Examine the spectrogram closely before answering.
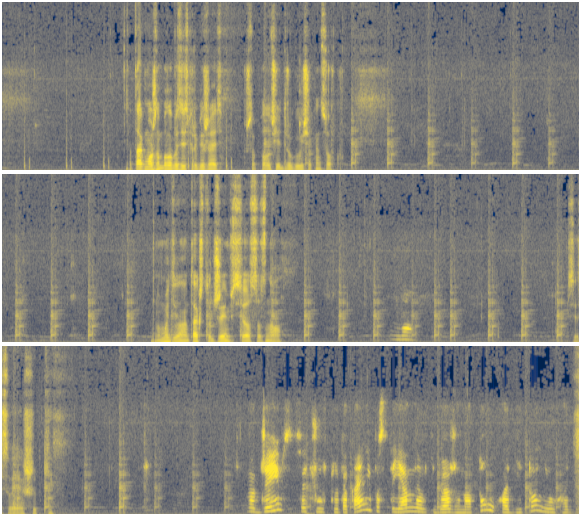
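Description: Footsteps clang steadily on metal stairs.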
